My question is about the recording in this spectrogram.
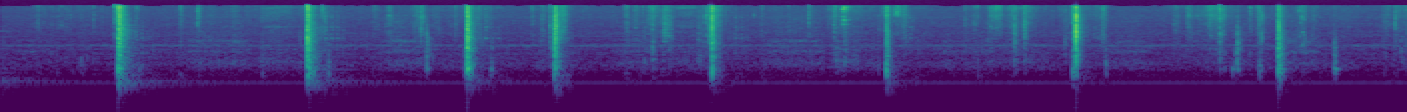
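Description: Books slapped down one after another onto a stack on a desk, about eight sharp slaps roughly a second apart, over a faint steady hum.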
